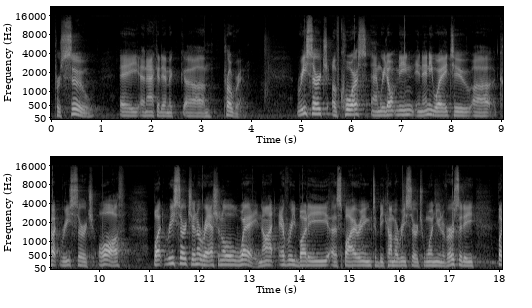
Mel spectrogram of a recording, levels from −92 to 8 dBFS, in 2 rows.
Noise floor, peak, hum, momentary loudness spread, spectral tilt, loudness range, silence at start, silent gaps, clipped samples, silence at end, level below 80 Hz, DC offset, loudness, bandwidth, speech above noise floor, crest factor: -62 dBFS; -10 dBFS; none; 8 LU; -3.5 dB/octave; 6 LU; 0.1 s; none; under 0.1%; 0 s; -70 dBFS; under 0.1%; -29 LUFS; 16 kHz; 33 dB; 20 dB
